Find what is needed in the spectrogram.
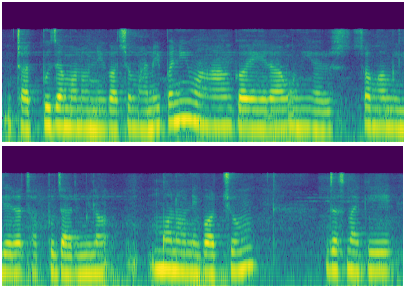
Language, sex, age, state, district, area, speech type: Nepali, female, 18-30, West Bengal, Darjeeling, rural, spontaneous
